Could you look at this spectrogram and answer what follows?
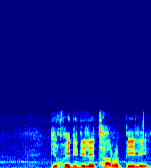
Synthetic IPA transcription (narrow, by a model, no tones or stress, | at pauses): d̥iq͡χʰwedidilɪtʰaɾʊpɪːlɪ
